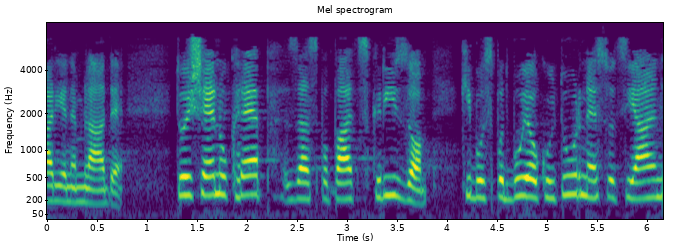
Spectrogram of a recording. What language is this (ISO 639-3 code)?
slv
